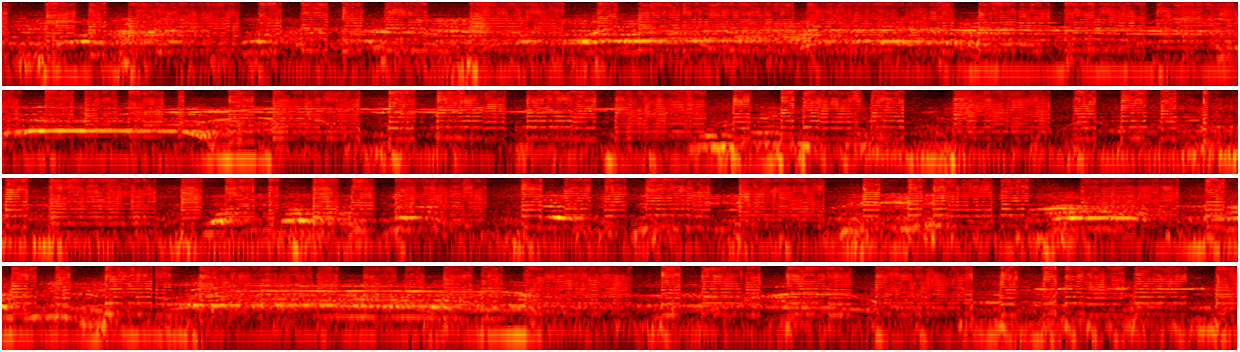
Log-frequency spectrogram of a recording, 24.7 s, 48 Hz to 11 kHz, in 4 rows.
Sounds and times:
Music: 0:00.0 - 0:24.7.

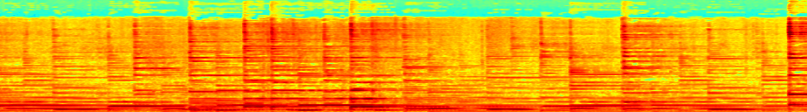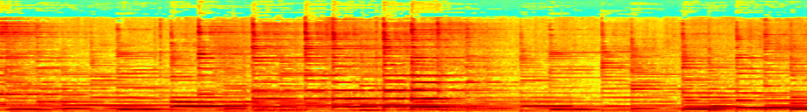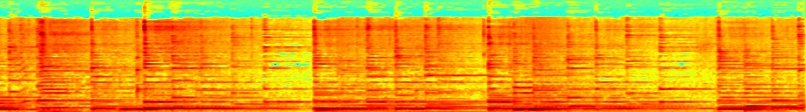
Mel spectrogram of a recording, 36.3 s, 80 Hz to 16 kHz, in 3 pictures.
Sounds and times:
Music: 0:00.0 - 0:36.3.

